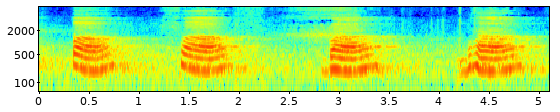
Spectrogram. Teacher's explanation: पे वर्ग में प फ बा भा में, और ये इनका उच्चारण स्थान होता है होठ, ओष्ठ से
